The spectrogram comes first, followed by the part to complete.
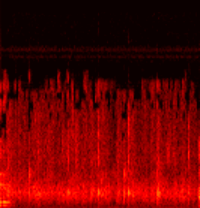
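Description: Audience applauding: many hands clapping in a steady, dense patter during a pause in a speech.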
